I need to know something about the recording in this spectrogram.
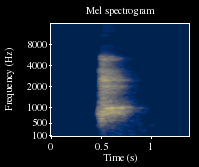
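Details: A single loud, bright bark from a Cavalier King Charles Spaniel puppy playing indoors in a home puppy pen, a short, high yap lasting under half a second with silence around it.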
